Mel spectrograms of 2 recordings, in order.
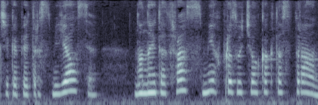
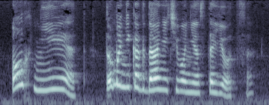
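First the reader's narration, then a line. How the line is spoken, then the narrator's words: Boy laughing. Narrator (Russian): засмеялся мальчик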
